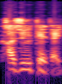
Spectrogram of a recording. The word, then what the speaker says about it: 花獣形態: 花の獣と書いて荷重形態と読むんですけ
